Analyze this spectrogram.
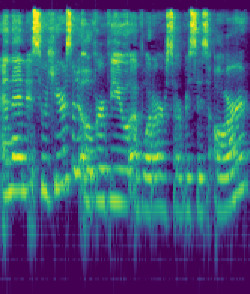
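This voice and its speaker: A woman in an American accent talks at a fairly quick pace with a fairly high pitch. Her voice is somewhat breathy, with ordinary pitch variation. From Pennsylvania, Pittsburgh, US. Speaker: marketing specialist, webinar presenter. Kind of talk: webinar presentation. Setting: online webinar. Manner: many filler ums, casual.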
